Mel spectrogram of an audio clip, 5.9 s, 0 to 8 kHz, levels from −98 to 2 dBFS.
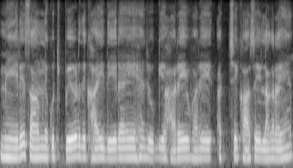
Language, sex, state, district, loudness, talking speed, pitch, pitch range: Hindi, male, Bihar, Katihar, -17 LUFS, 175 wpm, 125 Hz, 120-130 Hz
